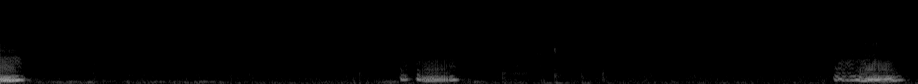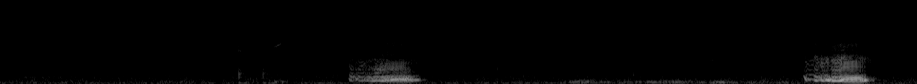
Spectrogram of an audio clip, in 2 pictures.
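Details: A cat asleep indoors snores very loudly. Five deep, grating snores repeat about every four to five seconds, each a short, buzzy swell with low breathy sounds in the pauses.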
